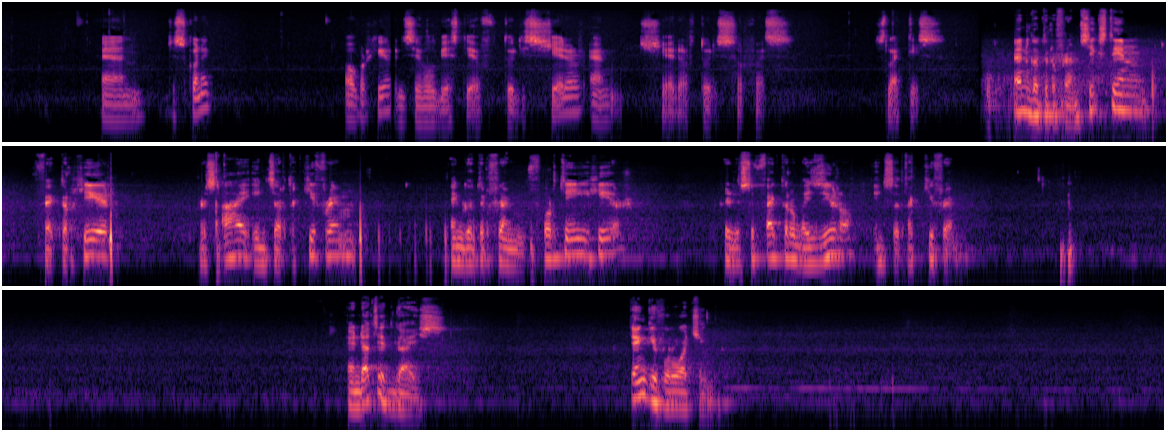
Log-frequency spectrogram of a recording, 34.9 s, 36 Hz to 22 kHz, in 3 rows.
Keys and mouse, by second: 1.1 g, 2.4 click, 2.7 g, 4.3 click, 4.6-5.5 drag, 6.8 click, 7.1-7.9 drag, 8.9 space, 10.6 click, 13.8 i, 17.0 click, 18.9 click, 20.6 i, 22.2 space.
